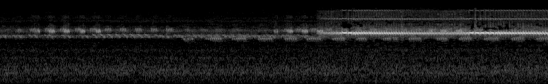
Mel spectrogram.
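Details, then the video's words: Insects in a relaxing nature recording: soft pulsed chirping repeated about four times a second, building into a loud continuous high-pitched trill with a thin whistled tone over it. "the sound of insects"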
